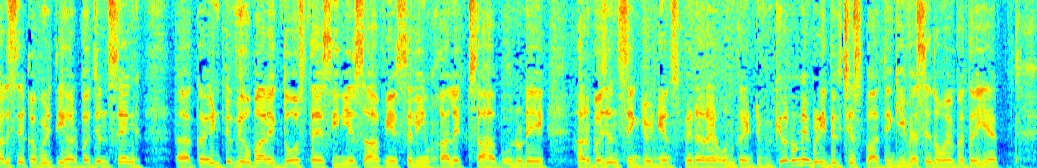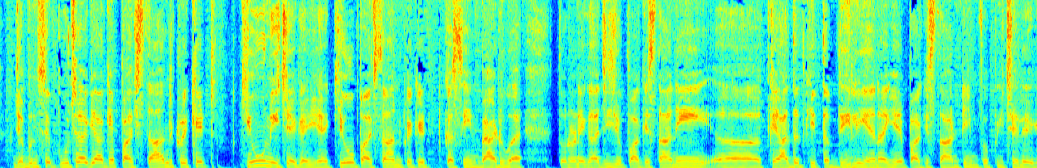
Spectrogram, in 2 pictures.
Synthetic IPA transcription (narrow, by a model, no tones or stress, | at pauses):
aːlesexɐbəɽt̪̬iɦɐɾbɐd͡ʒənsɪ̃ŋɡ | kaɪ̃ɳʈəɾʋjuɦɐmaːɾaeːk̚d̪oːst̪ɦɛ̃siːnijəɾsɐɦaːfiẽsɐliːmxaːlɪqsaːɦɪbʊ̰nɦõːne | hɐɾbɐd͡ʒənsɪ̃ŋɡ̚d͡ʒoːɪ̃ɳɖijənspɪnəɾɦɛ̃ʊnkaɪ̃ɳʈəɾʋjukiaːʊɾnɦõnebɐɽid̪ɪlt͡ʃəst̪̚baːt̪̬ẽk̬iʋɛːset̪̬oɦɐmẽp̬ɐt̪̬aiɦɛːd͡ʒɐbʊnsepuːt͡ʃʰakjak̬epaːkɪ̥st̪aːnkɾɪkɪʈ | kjũniːt͡ʃeɡɐiɦɛːkjõːpaːkɪ̥st̪aːnkɾɪk̬ɪʈkasiːnbɛːɖɦuaɦɛː | t̪oʊnɦõːnekɐɦad͡ʒiːd͡ʒoːpaːk̬ɪst̪aːni | qɪjaːd̪ət̪kit̪ɐb̚d̪iːliɦɛnajeːpaːk̬ɪst̪aːnʈiːmkopiːt͡ʃʰeleːɡɐ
